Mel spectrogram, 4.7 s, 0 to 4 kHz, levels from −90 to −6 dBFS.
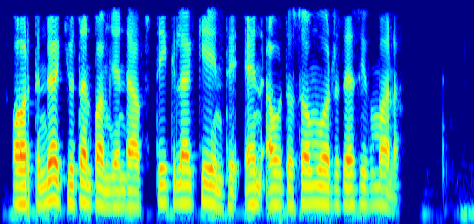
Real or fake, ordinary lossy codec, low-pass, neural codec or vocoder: real; MP3, 32 kbps; 3.6 kHz; none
